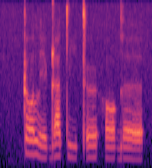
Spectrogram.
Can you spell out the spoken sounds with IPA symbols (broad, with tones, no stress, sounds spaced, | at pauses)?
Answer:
ʈ ɔ˦ l e˨ ɖ a˦ t i˨ tʼ ə˞˨ h ɔ˨ ɡ ɜ˨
